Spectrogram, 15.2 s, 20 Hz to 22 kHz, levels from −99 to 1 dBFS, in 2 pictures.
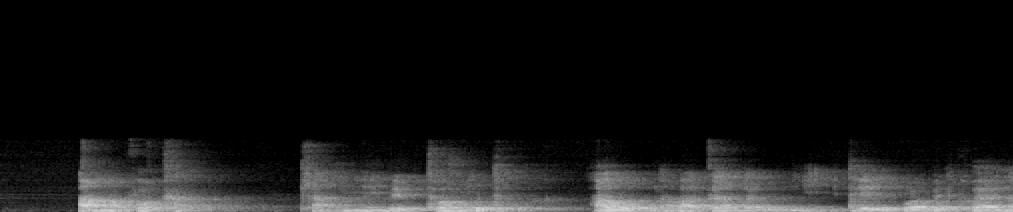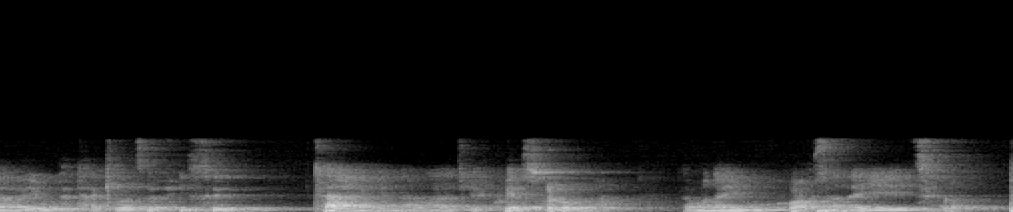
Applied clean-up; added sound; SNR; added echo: none; none; none; reverberation time 1.1 s.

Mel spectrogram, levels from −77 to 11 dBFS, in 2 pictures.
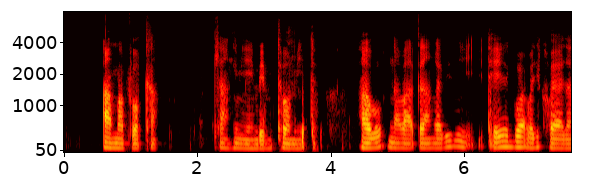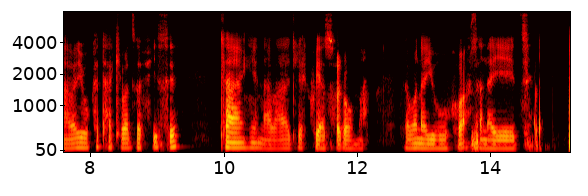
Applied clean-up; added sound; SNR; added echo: none; none; none; none.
